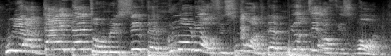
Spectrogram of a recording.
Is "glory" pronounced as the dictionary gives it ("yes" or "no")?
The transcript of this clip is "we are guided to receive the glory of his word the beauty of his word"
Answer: yes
